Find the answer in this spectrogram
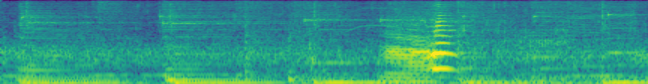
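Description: A Canada goose gives a single loud honk about one and a half seconds in, over background music.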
